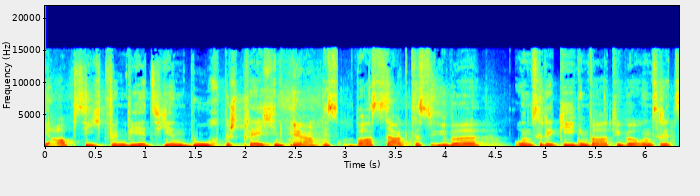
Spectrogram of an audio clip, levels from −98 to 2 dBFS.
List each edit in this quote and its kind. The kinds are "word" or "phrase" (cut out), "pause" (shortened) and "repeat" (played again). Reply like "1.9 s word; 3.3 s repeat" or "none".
2.9 s word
